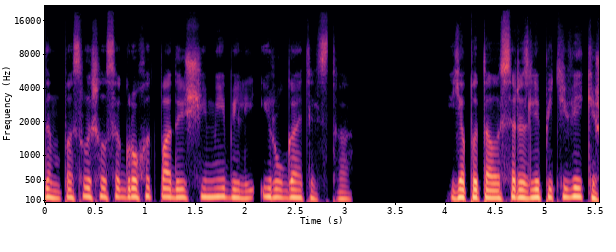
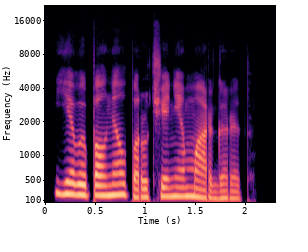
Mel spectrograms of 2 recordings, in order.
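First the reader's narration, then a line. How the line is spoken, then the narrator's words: Angry male reply. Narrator (Russian): зло ответил третий мужчина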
